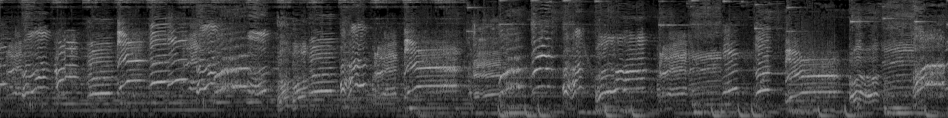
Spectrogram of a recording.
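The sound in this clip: Goat bleats arranged into a Christmas carol, wavering nasal bleats following a melody over a steady musical backing with jingling bells, loud and continuous throughout.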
